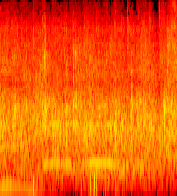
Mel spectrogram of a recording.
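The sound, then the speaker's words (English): An audience at the start of a summit applauds in a steady, dense round of clapping that holds at an even level throughout, with no voices rising above it. “So as we start this summit, I want to start off by all of you giving yourself a big round of applause, a loud round of applause”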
